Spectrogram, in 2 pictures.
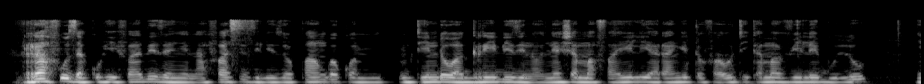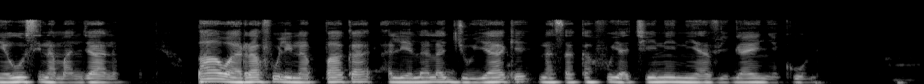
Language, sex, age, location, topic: Swahili, male, 18-24, Kisumu, education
